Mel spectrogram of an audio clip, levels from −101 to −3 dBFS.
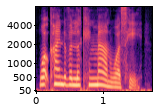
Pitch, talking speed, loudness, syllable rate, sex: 215 Hz, 275 wpm, -15 LUFS, 5.9 syllables/s, female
